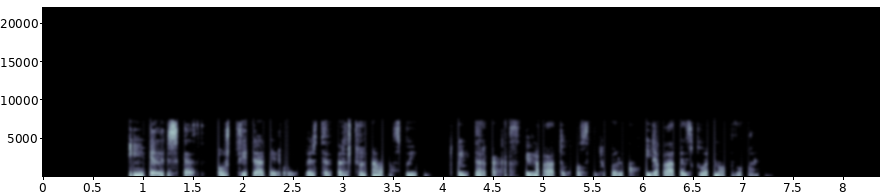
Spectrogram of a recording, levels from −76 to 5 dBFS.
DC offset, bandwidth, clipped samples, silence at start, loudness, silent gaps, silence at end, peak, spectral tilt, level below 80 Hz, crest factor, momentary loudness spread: under 0.1%; 7.8 kHz; under 0.1%; 0.85 s; -23 LUFS; 1.36-1.41 s, 1.68-1.75 s, 2.91-2.95 s, 3.96-4.07 s, 4.79-4.83 s; 1.2 s; -4 dBFS; -3.5 dB/octave; -54 dBFS; 20 dB; 12 LU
